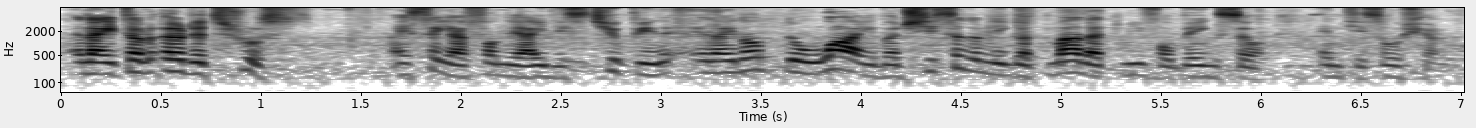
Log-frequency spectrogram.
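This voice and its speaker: A man's voice: fairly high pitch, a little hiss or hum, lightly acted, low-quality recording. A man, playing a young male law student in a mock news interview who hesitates and corrects himself. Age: 20s.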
